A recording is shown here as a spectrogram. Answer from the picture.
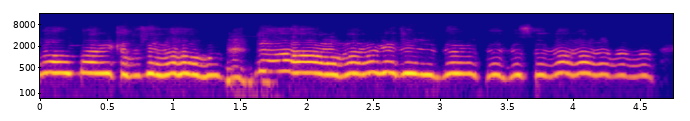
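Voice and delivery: high, loud, drawn-out fake sobbing; hammed-up grief over a dying lover; mock wailing. Acts Tammy wailing over dying Michael.

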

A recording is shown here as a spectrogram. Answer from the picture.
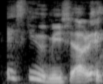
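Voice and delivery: a hint of a soft, cool rapper. Reviewer quoting the rapper's smooth opener. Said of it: "the way he's so, like, cool".

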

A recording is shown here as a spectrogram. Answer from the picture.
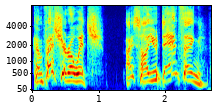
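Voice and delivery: high-pitched mock accusation; old-time witch accuser. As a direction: accuse like a hammed-up witch hunter. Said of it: "from the seventeen hundreds or something".

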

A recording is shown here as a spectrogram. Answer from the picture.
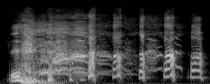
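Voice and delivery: high burst of laughter. Real, not acted. Laughs at own joke.

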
